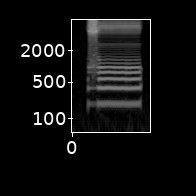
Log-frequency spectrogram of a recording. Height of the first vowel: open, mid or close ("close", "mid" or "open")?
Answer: mid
